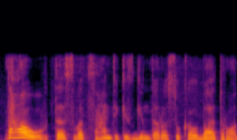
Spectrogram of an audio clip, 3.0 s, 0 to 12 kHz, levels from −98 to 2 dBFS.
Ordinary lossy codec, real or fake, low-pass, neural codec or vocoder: MP3, 96 kbps; real; 7.2 kHz; none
